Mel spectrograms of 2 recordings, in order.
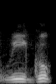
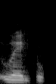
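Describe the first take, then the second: First: The first syllable is said as 'wi'. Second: The first syllable is said as 'we'. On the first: The speaker calls it wrong. "bukan Wigu" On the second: The speaker calls it right. "dibacanya ... Weguk"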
